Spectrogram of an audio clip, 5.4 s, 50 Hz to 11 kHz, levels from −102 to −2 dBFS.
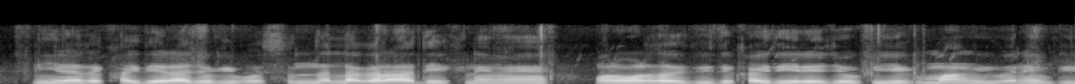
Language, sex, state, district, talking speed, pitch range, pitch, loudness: Hindi, male, Chhattisgarh, Korba, 280 wpm, 105-110 Hz, 105 Hz, -24 LUFS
